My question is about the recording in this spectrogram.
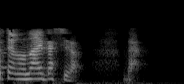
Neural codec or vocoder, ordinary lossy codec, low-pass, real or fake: codec, 16 kHz, about 1 kbps, DyCAST, with the encoder's durations; MP3, 24 kbps; 5.4 kHz; fake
